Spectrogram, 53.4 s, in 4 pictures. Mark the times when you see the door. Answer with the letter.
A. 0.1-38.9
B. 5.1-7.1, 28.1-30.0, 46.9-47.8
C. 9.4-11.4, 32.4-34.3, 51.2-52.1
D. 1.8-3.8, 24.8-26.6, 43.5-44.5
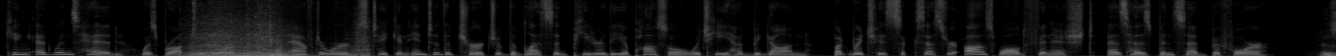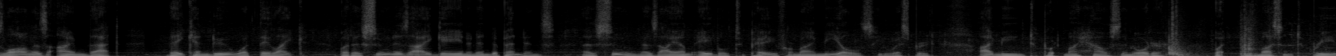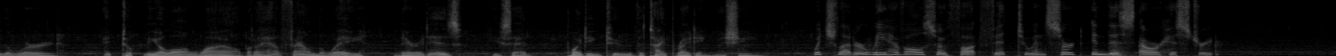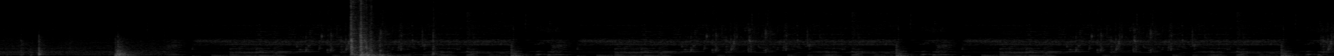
D.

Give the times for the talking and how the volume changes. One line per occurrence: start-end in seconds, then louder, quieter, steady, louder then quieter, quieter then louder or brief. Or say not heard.
0.1-38.9 steady.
